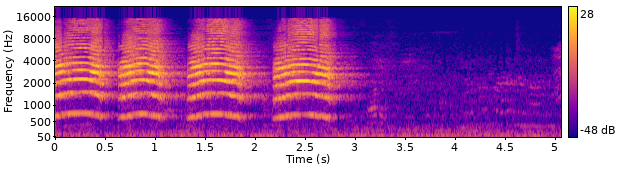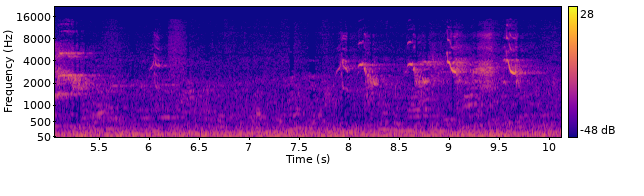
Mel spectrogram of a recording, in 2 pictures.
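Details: Peacock at a home calling four times in quick succession, each a loud, arched, nasal wail about half a second long, followed by quieter background chatter and faint distant calls.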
